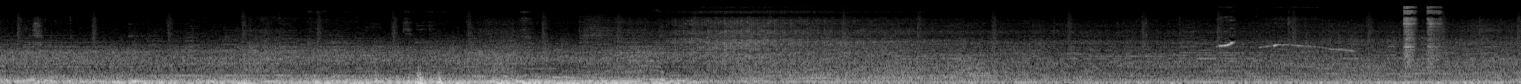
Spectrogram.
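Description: A car's road and engine rumble heard from inside the cabin while driving, which eases off about seven seconds in to a quieter, steady traffic hum. A couple of brief high chirps come near the end.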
